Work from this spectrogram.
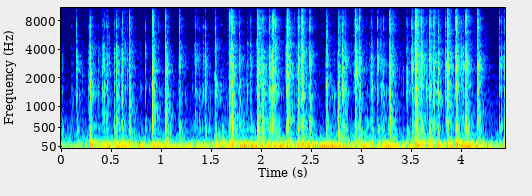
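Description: Fast typing with long nails and fingertips on a full-size plastic computer keyboard with white backlighting and a hollow housing. Rapid, densely packed keystrokes give bright, sharp clicks over a heavy low-end thump, each dying away almost at once.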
